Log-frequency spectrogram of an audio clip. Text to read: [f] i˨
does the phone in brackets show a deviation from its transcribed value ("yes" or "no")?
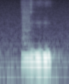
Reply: yes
